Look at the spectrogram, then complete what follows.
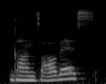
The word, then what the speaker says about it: Gonzalez: I might screw them up, but I did see Kaylee's dad pronounce it as Gonzalez.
